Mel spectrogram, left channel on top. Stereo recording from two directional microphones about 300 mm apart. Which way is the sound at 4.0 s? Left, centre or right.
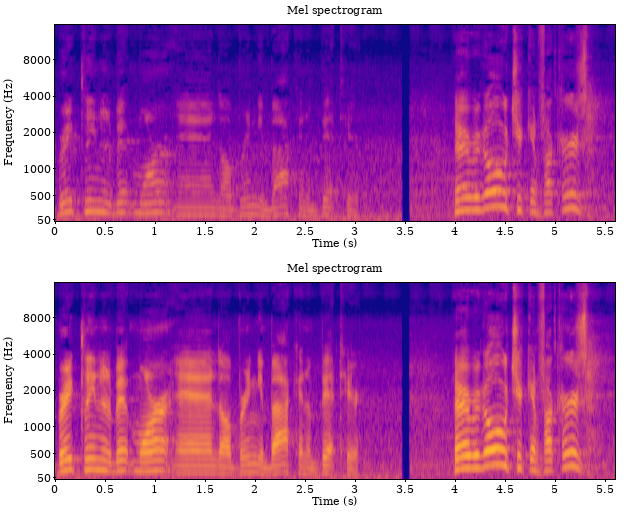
Centre.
